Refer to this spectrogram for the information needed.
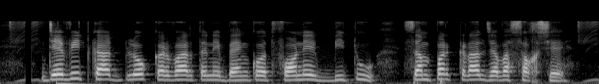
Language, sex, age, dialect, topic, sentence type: Magahi, male, 18-24, Northeastern/Surjapuri, banking, statement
